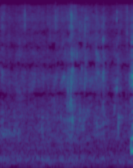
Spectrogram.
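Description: Plastic spatula stirring a thickening mix of grated soap and hot water in a metal pot, faint wet liquid sounds.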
